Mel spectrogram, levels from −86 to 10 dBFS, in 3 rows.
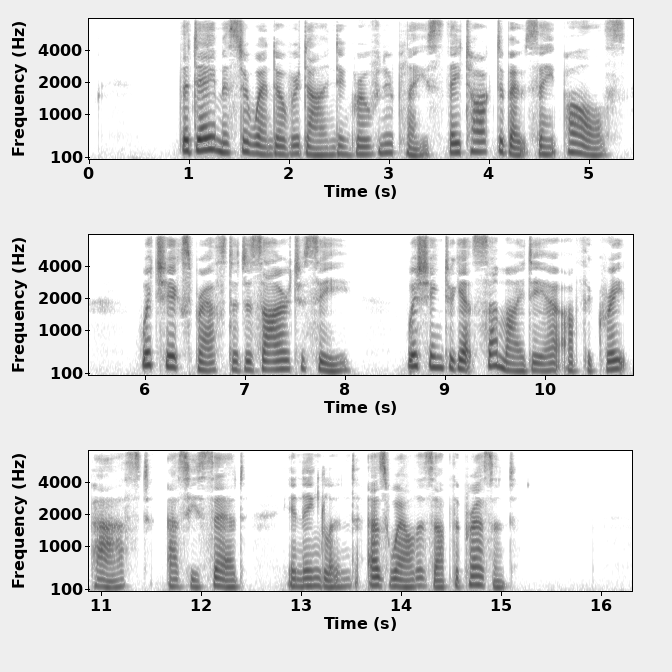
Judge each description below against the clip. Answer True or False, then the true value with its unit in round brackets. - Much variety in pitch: False (4.0 semitones)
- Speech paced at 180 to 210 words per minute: False (145 wpm)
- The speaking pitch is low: False (165 Hz)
